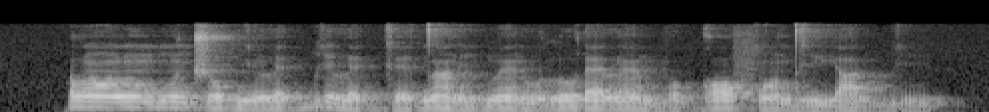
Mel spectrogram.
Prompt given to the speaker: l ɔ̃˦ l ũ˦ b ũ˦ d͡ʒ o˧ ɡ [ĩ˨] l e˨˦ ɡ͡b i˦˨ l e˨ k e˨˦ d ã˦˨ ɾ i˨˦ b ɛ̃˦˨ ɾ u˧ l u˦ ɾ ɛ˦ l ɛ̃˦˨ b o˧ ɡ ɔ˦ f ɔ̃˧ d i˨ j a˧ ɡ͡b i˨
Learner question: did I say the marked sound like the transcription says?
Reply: yes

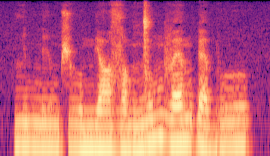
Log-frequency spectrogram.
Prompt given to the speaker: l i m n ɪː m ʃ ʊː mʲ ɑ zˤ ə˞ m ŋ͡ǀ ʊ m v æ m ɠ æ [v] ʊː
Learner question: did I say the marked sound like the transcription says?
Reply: no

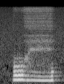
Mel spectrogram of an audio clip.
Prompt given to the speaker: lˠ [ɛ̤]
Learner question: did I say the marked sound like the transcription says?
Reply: yes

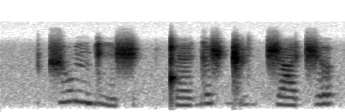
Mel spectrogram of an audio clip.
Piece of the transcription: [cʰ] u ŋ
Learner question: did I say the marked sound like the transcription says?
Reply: no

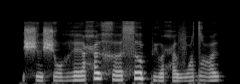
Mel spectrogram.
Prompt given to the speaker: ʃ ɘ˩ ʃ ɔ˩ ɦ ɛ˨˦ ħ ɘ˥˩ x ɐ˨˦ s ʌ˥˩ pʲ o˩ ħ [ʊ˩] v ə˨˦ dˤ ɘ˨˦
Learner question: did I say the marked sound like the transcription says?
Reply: no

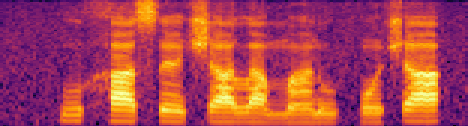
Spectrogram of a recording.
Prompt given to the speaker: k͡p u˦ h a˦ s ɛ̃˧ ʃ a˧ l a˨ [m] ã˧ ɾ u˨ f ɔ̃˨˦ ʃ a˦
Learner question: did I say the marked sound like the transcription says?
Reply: yes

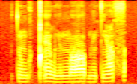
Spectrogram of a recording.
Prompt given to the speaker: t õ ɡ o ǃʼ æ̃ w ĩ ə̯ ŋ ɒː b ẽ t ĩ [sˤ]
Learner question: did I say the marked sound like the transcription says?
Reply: yes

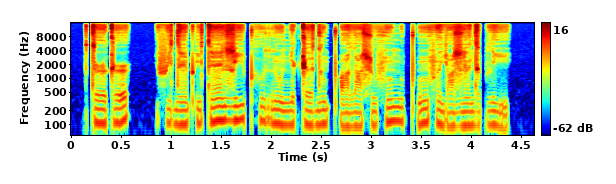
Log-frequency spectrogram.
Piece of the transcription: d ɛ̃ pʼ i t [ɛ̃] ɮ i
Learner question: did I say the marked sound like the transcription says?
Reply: yes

